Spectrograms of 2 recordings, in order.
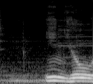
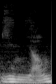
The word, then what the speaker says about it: In-Yo: In-Yo is the Japanese pronunciation for yin-yang. I didn't want to call it yin-yang because then people have that image, it's Chinese and it's yin-yang, right? People in America say yin-yang. It's not. In-Yo means it's light and dark.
